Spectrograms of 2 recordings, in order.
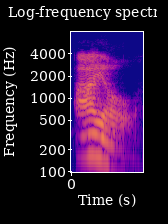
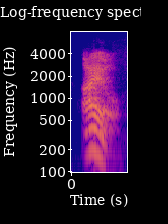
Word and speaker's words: aisle: as you can see the a and the s are actually silent it's pronounced i'll i'll so yeah some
